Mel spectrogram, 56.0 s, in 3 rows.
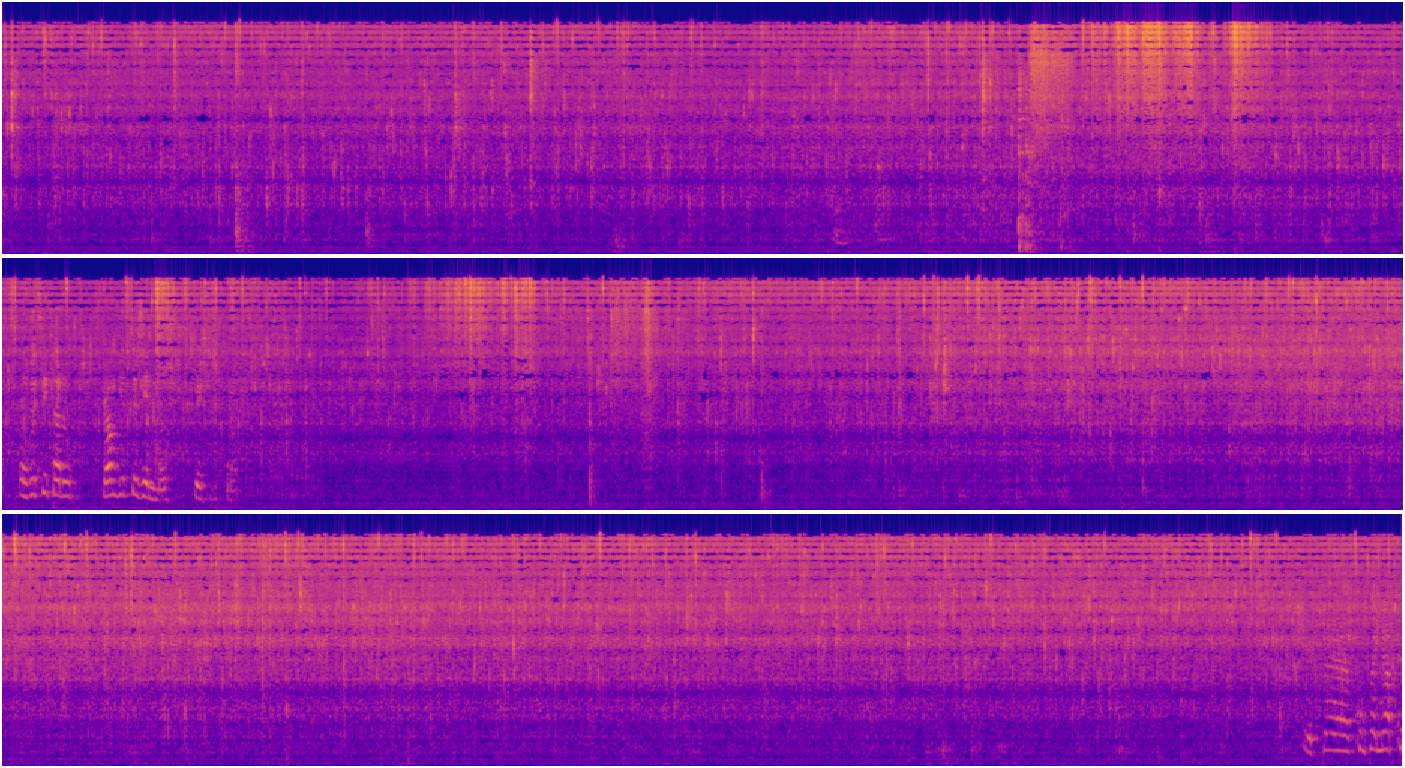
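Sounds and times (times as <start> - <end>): chicken sizzling in oil: 0.0 - 56.0
oil crackles: 10.8 - 19.8, 20.4 - 22.8, 23.7 - 29.1.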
